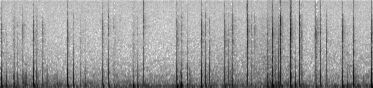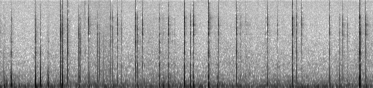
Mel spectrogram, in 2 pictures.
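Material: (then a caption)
Wood. Long nails tap and scratch the surface of a long, flat, solid wooden incense holder held at an angle. Dozens of quick, dry, sharp taps fall in an uneven rhythm, each stopping almost at once, with bright edges and faint scratching in between. The taps stay soft and close, with a low, woody body under them.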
